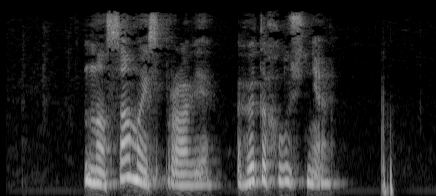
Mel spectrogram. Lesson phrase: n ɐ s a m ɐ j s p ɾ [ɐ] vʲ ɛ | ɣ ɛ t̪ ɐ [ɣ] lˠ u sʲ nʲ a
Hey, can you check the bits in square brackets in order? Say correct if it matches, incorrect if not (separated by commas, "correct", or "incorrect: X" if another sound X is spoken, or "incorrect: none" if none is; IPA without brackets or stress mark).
incorrect: a, incorrect: x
